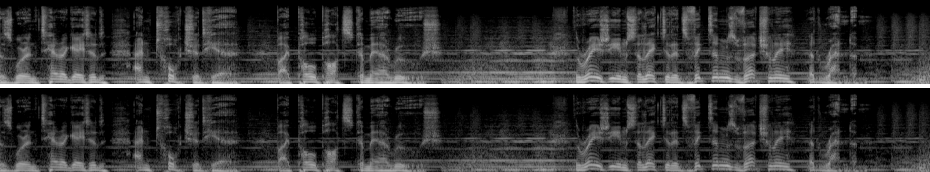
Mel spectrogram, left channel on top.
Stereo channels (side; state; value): right; quieter; 6.1 dB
